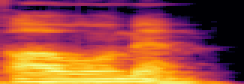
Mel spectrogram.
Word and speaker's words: Aum: Om is a monosyllabic word compared to Aum, which is trisyllabic. We simply spelled it, unlike Aum, which is pronounced Aom. In Sanskrit, O is a diphthong formed by combining the sounds A and U.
